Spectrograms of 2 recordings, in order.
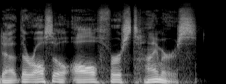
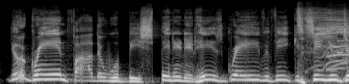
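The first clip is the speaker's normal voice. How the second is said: put-on slow, higher-pitched Italian-American uncle's accent; imitated uncle's accent; 7 semitones higher than usual. Uncle scolds teenage nephew over his piercing, Italian-American accent. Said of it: "Oh, I can hear that accent".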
